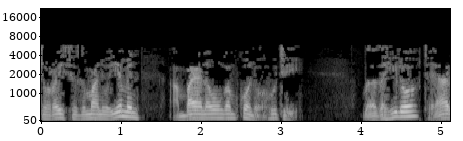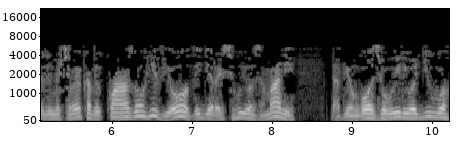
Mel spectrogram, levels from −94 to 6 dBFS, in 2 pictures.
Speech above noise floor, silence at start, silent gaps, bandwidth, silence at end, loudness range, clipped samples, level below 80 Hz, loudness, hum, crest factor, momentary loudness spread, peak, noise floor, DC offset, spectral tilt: 40 dB; 0 s; none; 6 kHz; 0 s; 3 LU; under 0.1%; -64 dBFS; -26 LUFS; none; 18 dB; 12 LU; -8 dBFS; -65 dBFS; under 0.1%; -5.5 dB/octave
